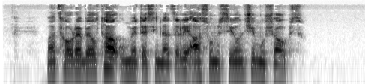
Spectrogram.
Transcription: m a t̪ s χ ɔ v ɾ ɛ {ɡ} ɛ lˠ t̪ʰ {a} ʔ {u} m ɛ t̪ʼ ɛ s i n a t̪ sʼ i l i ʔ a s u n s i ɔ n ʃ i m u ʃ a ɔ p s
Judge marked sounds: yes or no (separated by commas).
no, yes, yes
